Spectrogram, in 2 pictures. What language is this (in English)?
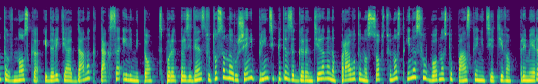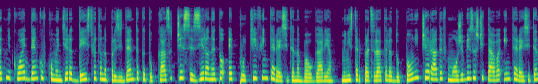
Bulgarian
